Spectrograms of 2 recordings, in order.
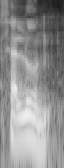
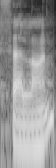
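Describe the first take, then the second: First: "saloon" said sa-LOON with a long oo; wrong pronunciation. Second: "salon" said sa-LON, ending in a clear n; correct pronunciation. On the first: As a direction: stretch the vowel in "saloon" to a long oo. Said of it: "but it is not saloon". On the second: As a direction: say "salon" with the final n sounded. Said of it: "You need to pronounce N". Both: Shown as a demonstration.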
